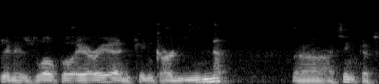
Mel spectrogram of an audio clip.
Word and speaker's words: Kincardine: Okay, it's Kincardine, actually. Scottish name. Not pronounced the way it's spelled, but then what is?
